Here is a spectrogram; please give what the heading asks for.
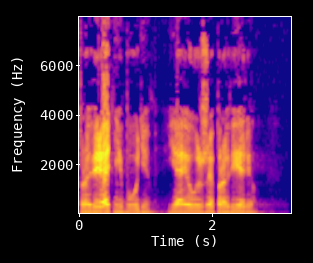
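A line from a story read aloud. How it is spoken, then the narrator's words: Plain. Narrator (Russian): сказал генерал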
